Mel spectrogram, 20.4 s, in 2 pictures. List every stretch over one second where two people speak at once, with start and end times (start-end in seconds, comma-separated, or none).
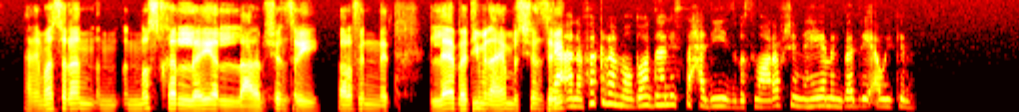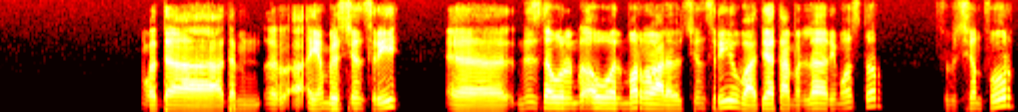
none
